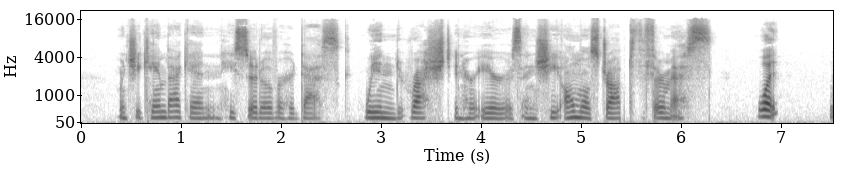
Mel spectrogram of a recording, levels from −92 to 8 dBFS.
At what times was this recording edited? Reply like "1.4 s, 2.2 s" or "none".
2.7 s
